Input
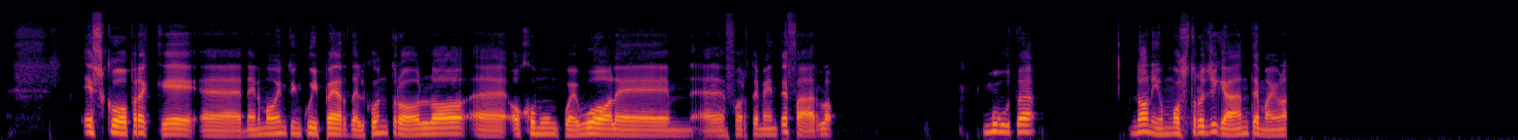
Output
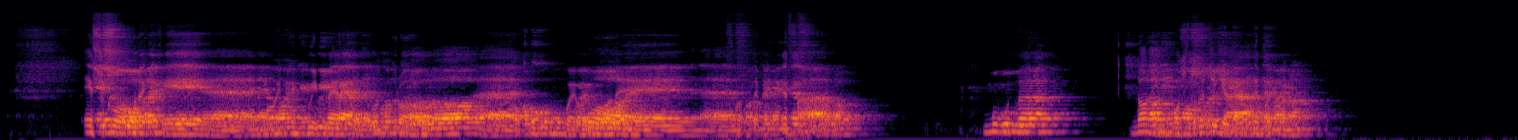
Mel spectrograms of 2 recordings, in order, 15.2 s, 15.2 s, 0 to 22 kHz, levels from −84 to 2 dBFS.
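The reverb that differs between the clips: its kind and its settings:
comb and all-pass reverb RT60 0.75 s, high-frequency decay 0.95×, pre-delay 55 ms, DRR −6 dB
level −8.5 dB

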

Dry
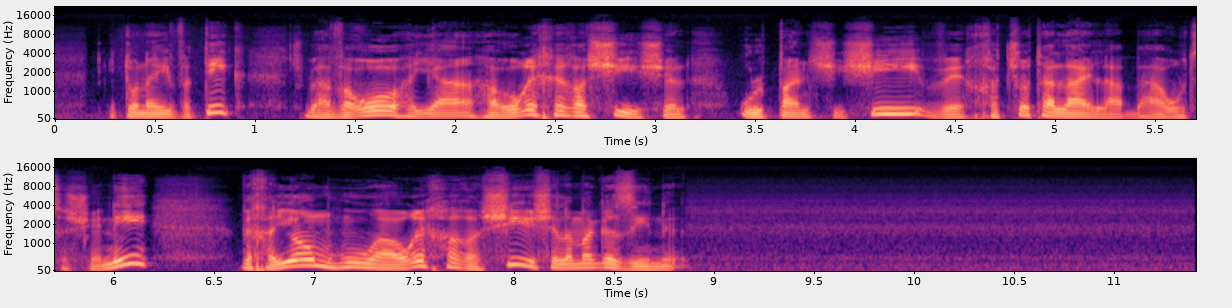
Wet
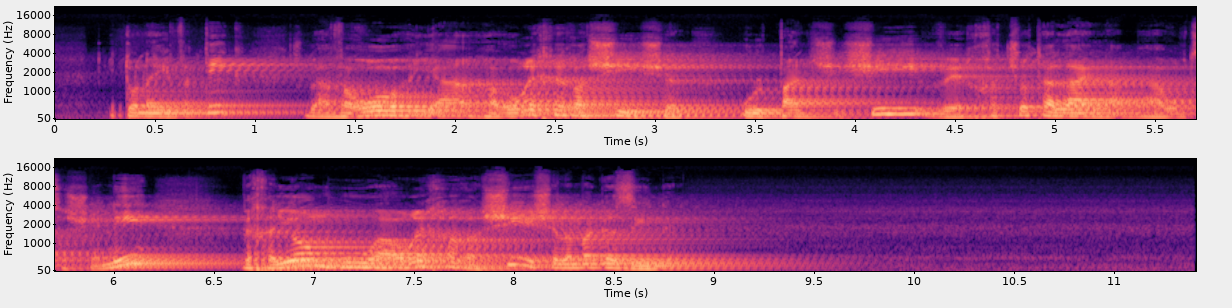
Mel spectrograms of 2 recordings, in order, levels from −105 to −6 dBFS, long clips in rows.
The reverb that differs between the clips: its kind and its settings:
spring reverb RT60 1.8 s, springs 38 ms, chirp 60 ms, DRR 2 dB
level −1 dB

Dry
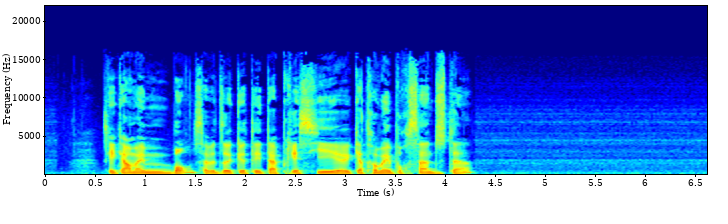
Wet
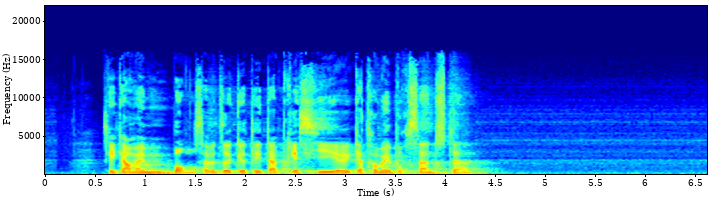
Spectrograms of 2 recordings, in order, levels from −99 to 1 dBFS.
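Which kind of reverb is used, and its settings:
dense smooth reverb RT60 0.72 s, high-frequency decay 0.65×, pre-delay 95 ms, DRR 13.5 dB
level −1.5 dB

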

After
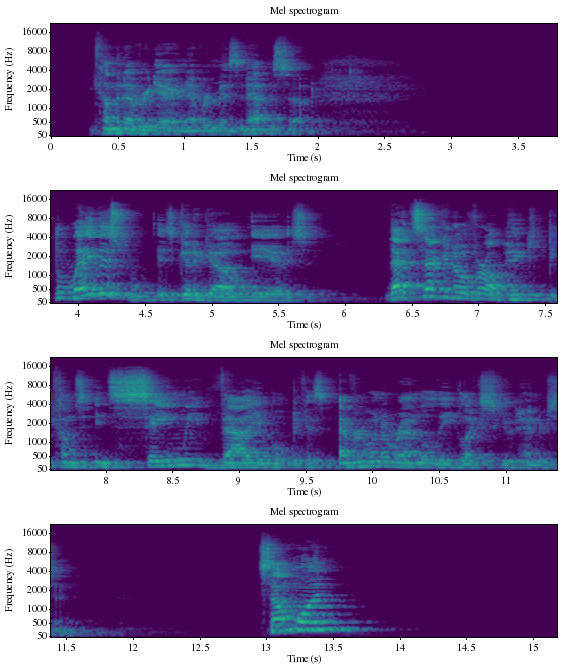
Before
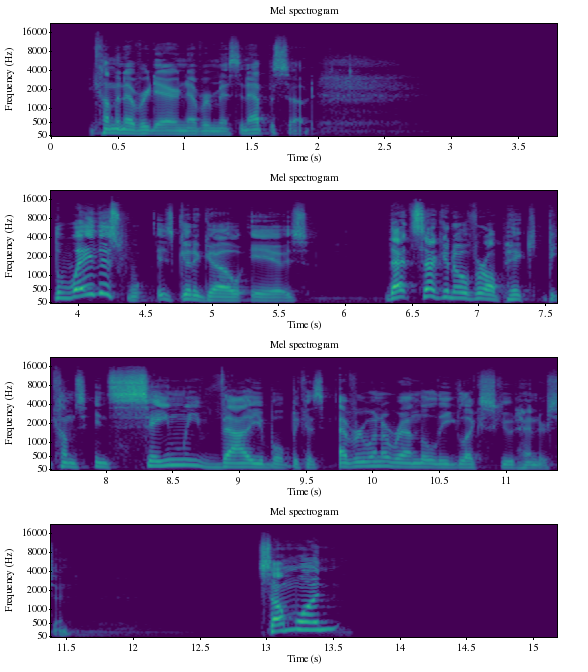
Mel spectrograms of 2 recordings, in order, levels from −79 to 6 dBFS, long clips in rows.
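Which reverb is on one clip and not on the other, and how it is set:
rectangular room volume 940 cubic metres, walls furnished, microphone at 2.4 metres
level −3.5 dB

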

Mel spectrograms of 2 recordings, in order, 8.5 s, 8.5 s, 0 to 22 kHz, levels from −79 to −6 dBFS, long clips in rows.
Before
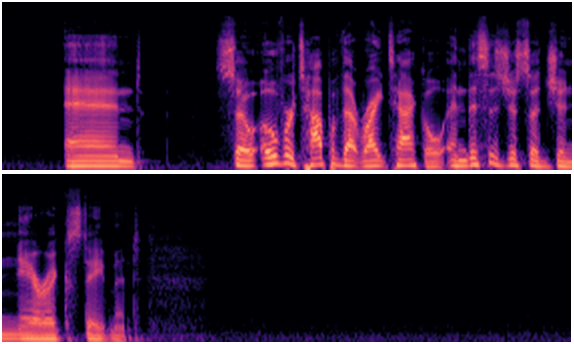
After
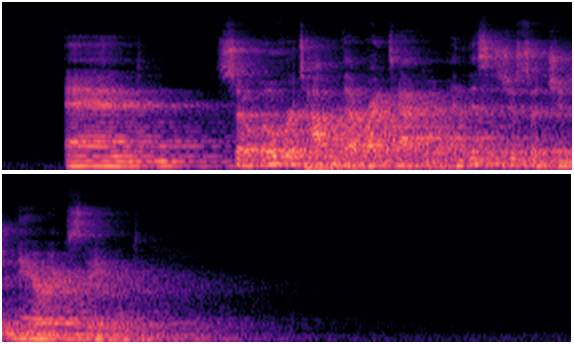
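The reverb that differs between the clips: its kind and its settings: dense smooth reverb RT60 2.8 s, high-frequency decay 0.35×, DRR −2.5 dB
level −6.5 dB

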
